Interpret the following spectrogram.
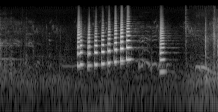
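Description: Solo trumpet playing a short flourish: a quick run of about seven short notes climbing in pitch, then a single lower note about half a second later.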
